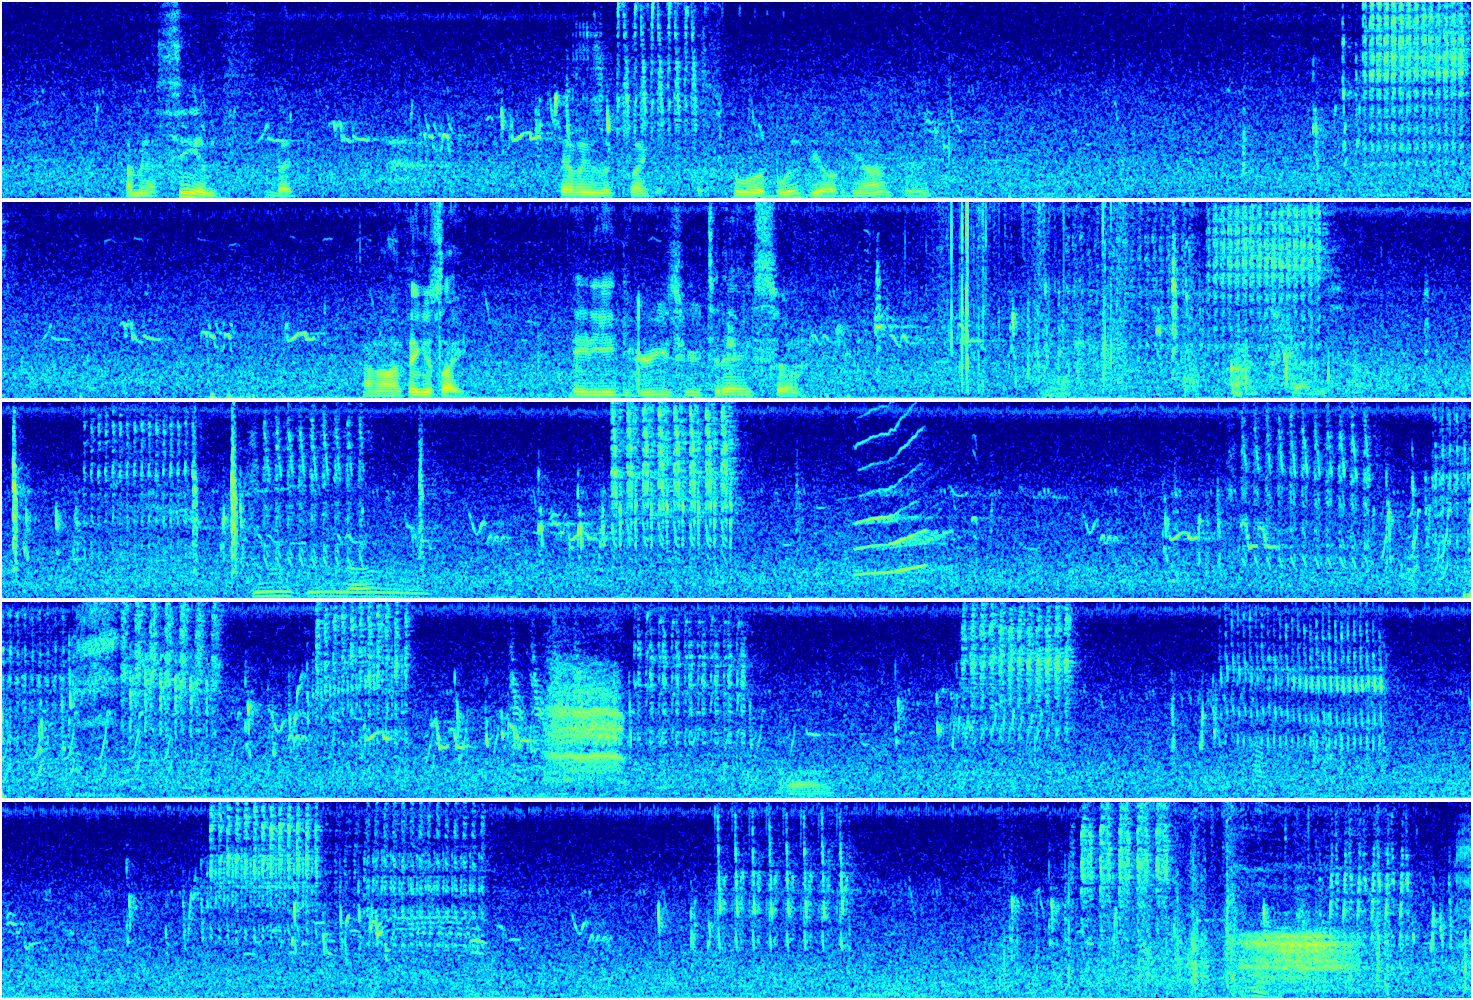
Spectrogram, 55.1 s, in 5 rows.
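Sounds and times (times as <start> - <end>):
small birds singing: 0.0 - 55.0
rising whistled bird notes: 28.4 - 29.2.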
